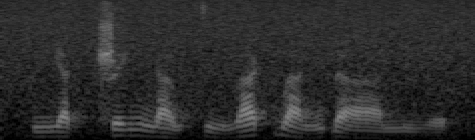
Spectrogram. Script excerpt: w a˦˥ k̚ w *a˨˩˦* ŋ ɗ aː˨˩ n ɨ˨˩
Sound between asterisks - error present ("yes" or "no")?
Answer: no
